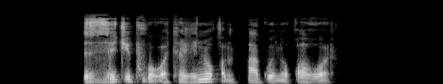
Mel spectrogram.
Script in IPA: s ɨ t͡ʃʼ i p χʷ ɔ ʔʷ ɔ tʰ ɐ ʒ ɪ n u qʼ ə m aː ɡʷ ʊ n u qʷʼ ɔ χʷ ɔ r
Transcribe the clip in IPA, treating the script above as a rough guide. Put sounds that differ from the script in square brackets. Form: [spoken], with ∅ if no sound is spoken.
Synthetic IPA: [z] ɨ t͡ʃʼ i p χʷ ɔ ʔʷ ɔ tʰ ɐ ʒ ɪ n u qʼ ə m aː ɡʷ ʊ n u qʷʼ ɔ [ʁʷ] ɔ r

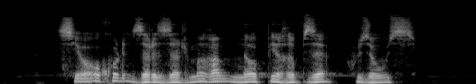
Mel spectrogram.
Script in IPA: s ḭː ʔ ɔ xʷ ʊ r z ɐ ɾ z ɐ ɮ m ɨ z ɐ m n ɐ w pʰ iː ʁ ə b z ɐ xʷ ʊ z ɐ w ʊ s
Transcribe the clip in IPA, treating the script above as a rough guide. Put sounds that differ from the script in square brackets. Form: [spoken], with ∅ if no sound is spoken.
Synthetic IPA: s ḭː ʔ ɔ xʷ ʊ r z ɐ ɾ z ɐ ɮ m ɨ [ʁ] ɐ m n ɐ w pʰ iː ʁ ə b z ɐ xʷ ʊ z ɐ w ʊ s

